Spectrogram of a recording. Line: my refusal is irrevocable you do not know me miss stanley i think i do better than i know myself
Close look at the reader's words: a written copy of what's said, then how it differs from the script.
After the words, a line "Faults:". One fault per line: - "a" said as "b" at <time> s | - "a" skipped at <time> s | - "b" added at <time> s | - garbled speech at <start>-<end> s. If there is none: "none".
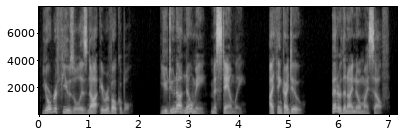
your refusal is not irrevocable you do not know me miss stanley i think i do better than i know myself
Faults:
- "my" said as "your" at 0.0 s
- "not" added at 1.0 s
